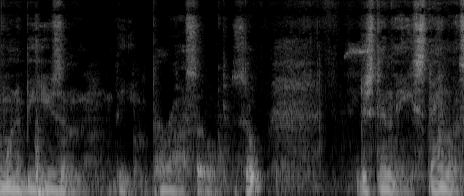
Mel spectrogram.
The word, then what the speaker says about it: Proraso: using some pre-shave by proraso i always want to say perraso but you guys know what i'm talking about if i say it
